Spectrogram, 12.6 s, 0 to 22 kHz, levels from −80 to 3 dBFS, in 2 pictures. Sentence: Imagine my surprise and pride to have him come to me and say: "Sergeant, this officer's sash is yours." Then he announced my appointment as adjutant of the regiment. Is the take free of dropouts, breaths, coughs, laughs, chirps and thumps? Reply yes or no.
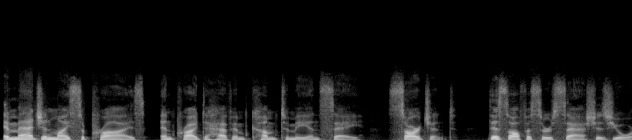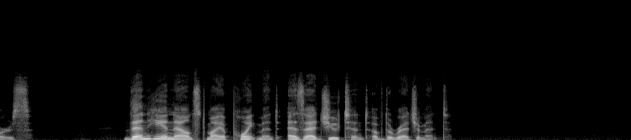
yes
